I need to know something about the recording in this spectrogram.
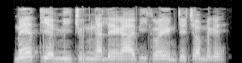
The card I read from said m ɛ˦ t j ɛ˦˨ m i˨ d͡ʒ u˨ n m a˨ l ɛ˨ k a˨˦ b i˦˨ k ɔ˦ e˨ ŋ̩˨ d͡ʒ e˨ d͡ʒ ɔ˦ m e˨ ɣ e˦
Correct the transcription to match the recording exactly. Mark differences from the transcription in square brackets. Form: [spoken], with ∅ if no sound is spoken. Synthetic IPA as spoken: m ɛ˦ t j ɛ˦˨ m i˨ d͡ʒ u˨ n [ŋ] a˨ l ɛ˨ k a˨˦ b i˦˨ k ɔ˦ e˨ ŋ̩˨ d͡ʒ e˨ d͡ʒ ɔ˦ m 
